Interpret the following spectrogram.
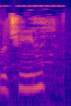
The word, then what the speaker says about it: routine: routine 할 때는 t를 길게 끌어주라고 했죠. 강하고 길게. The song and its dance routine.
